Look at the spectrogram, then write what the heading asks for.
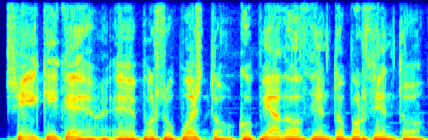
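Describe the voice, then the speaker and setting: A man's voice: fairly low pitch, expressive, moderate pace, husky. A man in casual technical chat as an amateur radio operator, hesitant and explanatory, on a processed studio-style microphone. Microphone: microphone with preamp, equalizer and bass exciter.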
